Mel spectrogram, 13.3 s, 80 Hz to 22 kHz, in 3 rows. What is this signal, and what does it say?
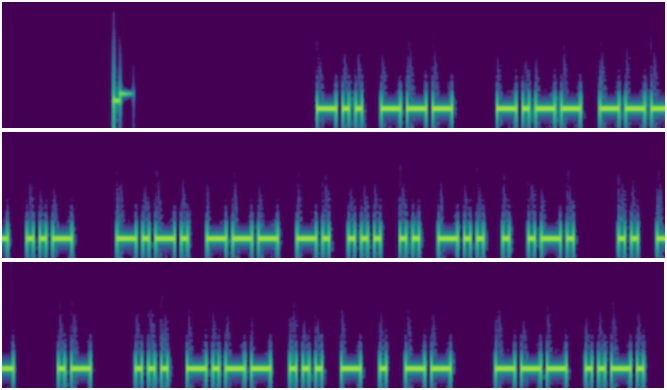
Morse code, heard as a keyed tone, about 28 wpm, 700 Hz. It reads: DO YOU CONSIDER IT A SYSTEM OF
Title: Sentences from Top 1000 Words - Review Part 6 - 28wpm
